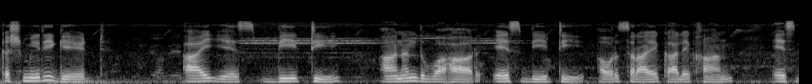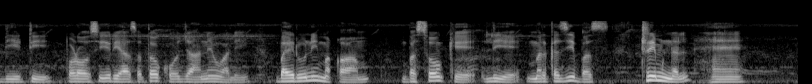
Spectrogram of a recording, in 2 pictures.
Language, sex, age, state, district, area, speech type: Urdu, male, 30-45, Uttar Pradesh, Aligarh, rural, read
